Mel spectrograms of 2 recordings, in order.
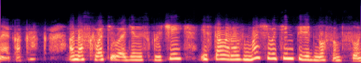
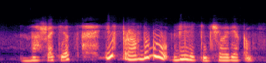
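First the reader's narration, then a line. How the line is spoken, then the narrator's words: Laughing. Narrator (Russian): сквозь смех заговорил Антонио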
